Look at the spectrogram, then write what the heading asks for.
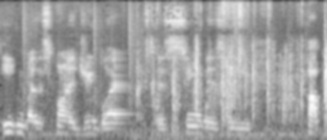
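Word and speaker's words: Juiblex: Jubilex.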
